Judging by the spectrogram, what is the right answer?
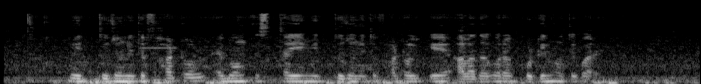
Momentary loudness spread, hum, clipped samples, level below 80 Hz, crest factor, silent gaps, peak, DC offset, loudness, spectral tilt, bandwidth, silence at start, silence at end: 19 LU; none; under 0.1%; -34 dBFS; 18 dB; none; -8 dBFS; under 0.1%; -25 LUFS; -7 dB/octave; 11.5 kHz; 0.05 s; 0 s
